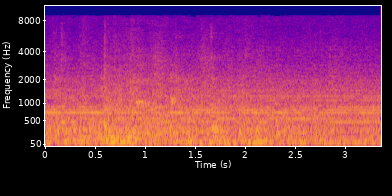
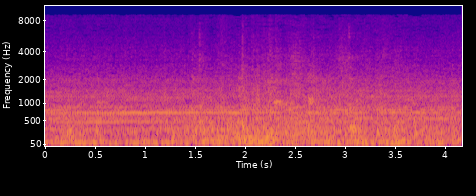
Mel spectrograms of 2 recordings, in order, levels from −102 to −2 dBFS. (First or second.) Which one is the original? first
